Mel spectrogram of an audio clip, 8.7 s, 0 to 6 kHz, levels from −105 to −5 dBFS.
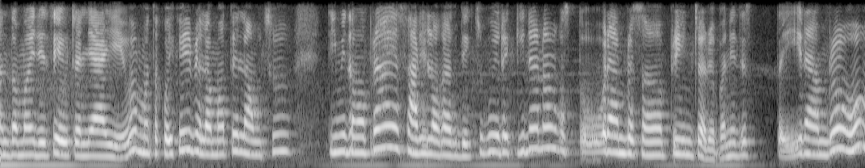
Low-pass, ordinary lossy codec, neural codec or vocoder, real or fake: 5.4 kHz; Opus, 64 kbps; none; real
